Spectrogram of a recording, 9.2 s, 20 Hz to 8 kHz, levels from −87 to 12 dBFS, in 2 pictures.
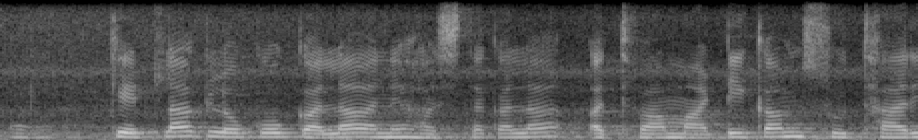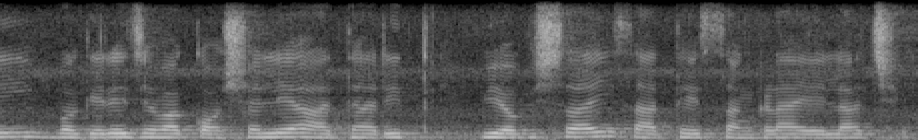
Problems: none marked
